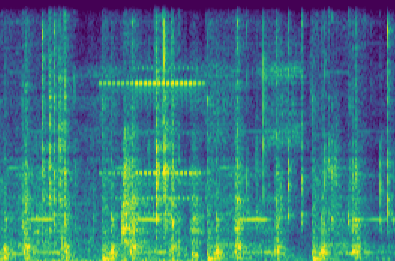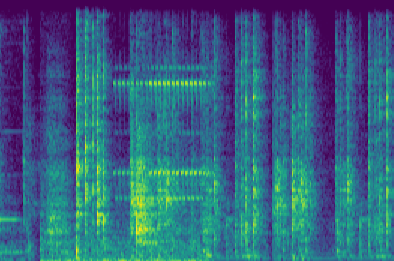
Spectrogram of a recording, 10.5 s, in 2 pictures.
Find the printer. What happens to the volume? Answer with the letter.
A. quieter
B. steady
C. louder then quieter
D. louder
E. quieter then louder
B.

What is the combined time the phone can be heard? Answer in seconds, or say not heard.
5 s.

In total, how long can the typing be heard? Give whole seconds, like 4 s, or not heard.
10 s.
